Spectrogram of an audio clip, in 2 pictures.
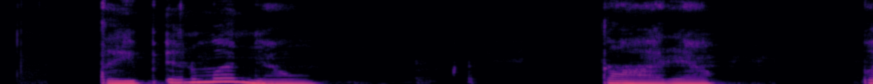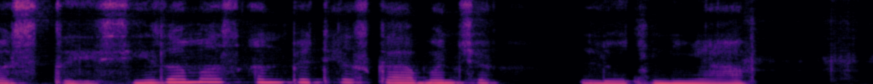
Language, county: Lithuanian, Kaunas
